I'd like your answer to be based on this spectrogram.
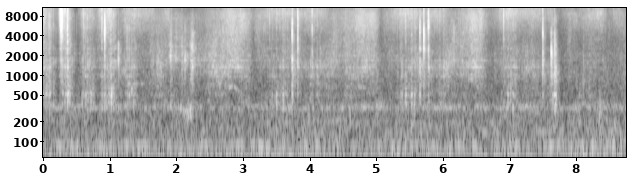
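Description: Long nails and fingertips scratch and rub the thick woven cotton of light-blue ripped denim jeans worn on the thigh, working around the rip at the knee. A steady, bright, rasping scrape runs throughout, broken by sharper scratching bursts over a low, soft rumble.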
